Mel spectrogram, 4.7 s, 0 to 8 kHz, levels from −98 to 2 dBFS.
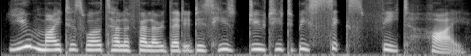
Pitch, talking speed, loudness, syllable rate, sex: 225 Hz, 215 wpm, -17 LUFS, 4.2 syllables/s, female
